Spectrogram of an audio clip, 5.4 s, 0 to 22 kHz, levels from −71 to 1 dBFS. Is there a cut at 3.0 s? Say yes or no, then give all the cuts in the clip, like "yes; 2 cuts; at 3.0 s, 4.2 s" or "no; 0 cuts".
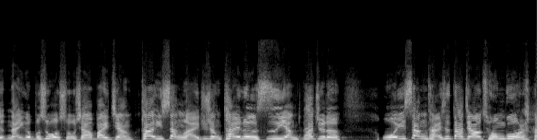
yes; 2 cuts; at 1.4 s, 3.0 s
